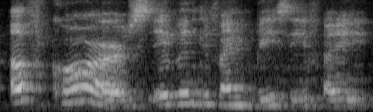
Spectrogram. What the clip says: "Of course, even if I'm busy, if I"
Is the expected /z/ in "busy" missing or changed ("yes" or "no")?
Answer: yes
